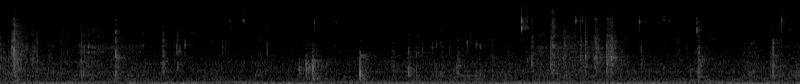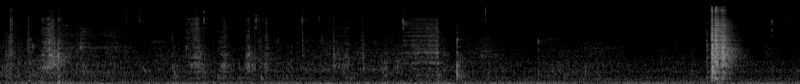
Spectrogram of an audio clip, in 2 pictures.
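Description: A person chewing fried fast food close to the microphone: soft mouth sounds and small crunches, then one louder bite about fifteen seconds in as she bites into a slice of Texas toast.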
